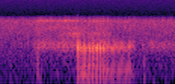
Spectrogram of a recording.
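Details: Sleeping Boston Terrier, a short-snouted dog, snoring loudly: one loud, rattling, fluttering snore between softer breaths.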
